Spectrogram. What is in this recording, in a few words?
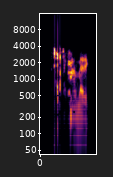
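Wake County EMS Dispatch, p25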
